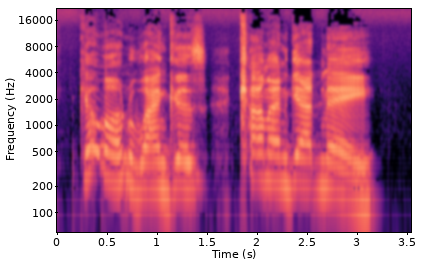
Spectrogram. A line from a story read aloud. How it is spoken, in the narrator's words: She laughed and called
